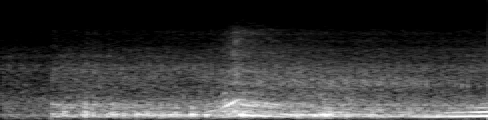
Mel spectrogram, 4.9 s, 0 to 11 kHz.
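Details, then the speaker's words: Lamborghini Diablo 6.0 after diagnosis and repair of a check-engine light: deep, smooth V12 hum that rises evenly as it revs, with no knocks or misses; idle sounds great and the engine runs healthily. "that's funny not gonna lie sounds good idle sounds great"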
